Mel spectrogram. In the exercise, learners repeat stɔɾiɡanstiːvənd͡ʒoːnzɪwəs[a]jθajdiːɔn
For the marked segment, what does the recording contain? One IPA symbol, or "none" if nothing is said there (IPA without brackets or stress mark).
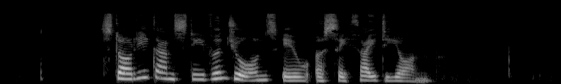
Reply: e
